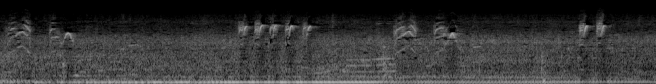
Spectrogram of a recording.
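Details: Sunbird song used as a lure: high, thin chirps and short rapid bursts of sharp notes come in irregular clusters over a steady low engine-like hum.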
